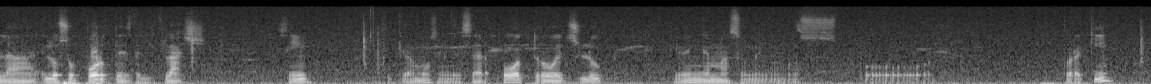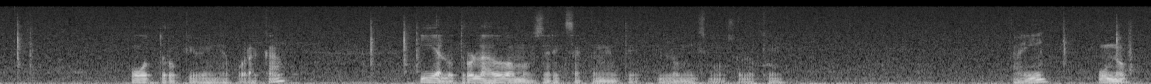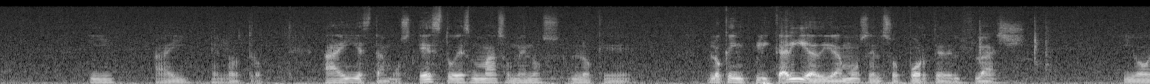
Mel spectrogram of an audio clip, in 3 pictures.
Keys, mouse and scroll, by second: 3.7 ctrl+r, 4.6 click, 10.9 click, 11.8 ctrl+r, 12.5 click, 14.4 click, 15.6 ctrl+r, 16.2 ctrl+click, 21.4 click, 22.7 ctrl+r, 23.2 ctrl+click, 24.8 click, 28.0-30.1 middle drag, 33.4 ctrl+r.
